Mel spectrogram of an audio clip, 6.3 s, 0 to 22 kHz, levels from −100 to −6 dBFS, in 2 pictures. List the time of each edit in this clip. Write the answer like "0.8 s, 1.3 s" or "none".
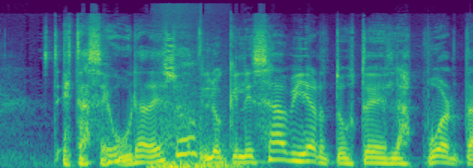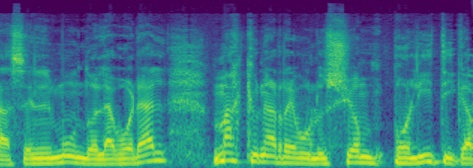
1.4 s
